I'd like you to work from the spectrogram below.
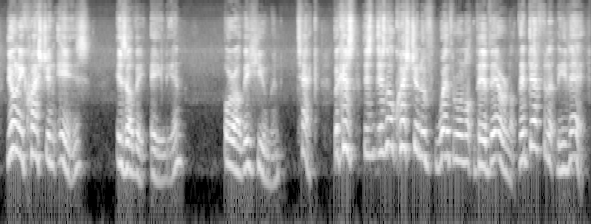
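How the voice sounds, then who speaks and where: A man hosting a solo video monologue, musing and speculating as he goes and often correcting himself mid-sentence. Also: high-pitched. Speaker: channel host.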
